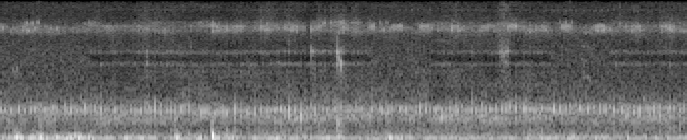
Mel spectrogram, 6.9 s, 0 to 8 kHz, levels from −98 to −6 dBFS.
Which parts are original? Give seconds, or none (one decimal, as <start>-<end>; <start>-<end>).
0.0-0.9; 3.7-4.3; 5.5-6.1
